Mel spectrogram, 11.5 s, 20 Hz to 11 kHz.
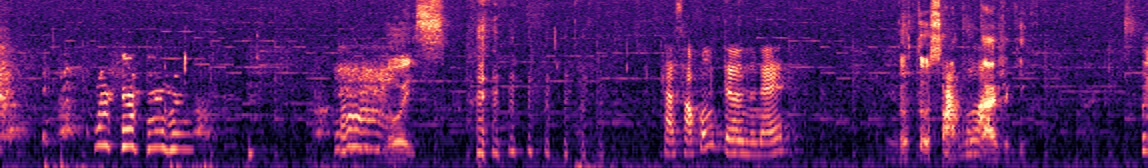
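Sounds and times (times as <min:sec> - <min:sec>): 
dog yelping barks: 0:00.0 - 0:01.0, 0:01.9 - 0:02.2, 0:03.1 - 0:03.4
speech: 0:00.4 - 0:02.6, 0:03.3 - 0:08.1, 0:08.9 - 0:10.4
laughter: 0:04.7 - 0:06.2.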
